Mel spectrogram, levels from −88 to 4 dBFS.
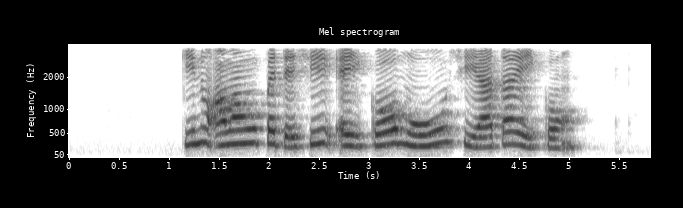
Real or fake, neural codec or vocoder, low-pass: real; none; 3.6 kHz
